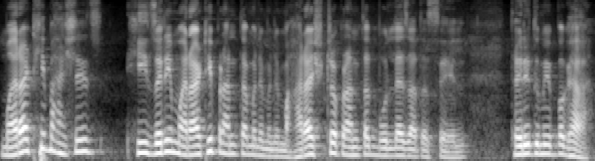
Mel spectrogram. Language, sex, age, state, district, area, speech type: Marathi, male, 30-45, Maharashtra, Yavatmal, urban, spontaneous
